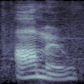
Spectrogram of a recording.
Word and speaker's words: Omu: note to the reader amu pronounced amu is the igbo term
